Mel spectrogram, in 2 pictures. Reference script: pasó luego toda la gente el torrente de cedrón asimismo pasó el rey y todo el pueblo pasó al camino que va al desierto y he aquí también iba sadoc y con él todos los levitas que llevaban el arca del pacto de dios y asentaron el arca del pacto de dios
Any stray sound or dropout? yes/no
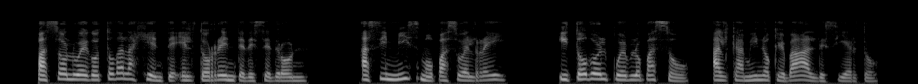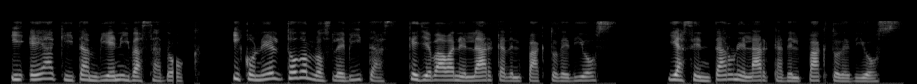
yes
